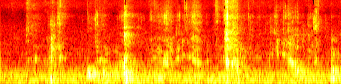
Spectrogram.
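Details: Short burst of a five-month-old female Golden Retriever, Connie, chewing vegetables in a room, about one crunchy bite per second, with a few sharper snaps and a steady low hum.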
